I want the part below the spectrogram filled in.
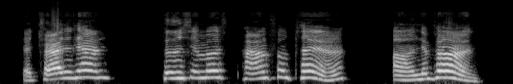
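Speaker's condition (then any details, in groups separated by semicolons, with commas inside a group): Myasthenia gravis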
